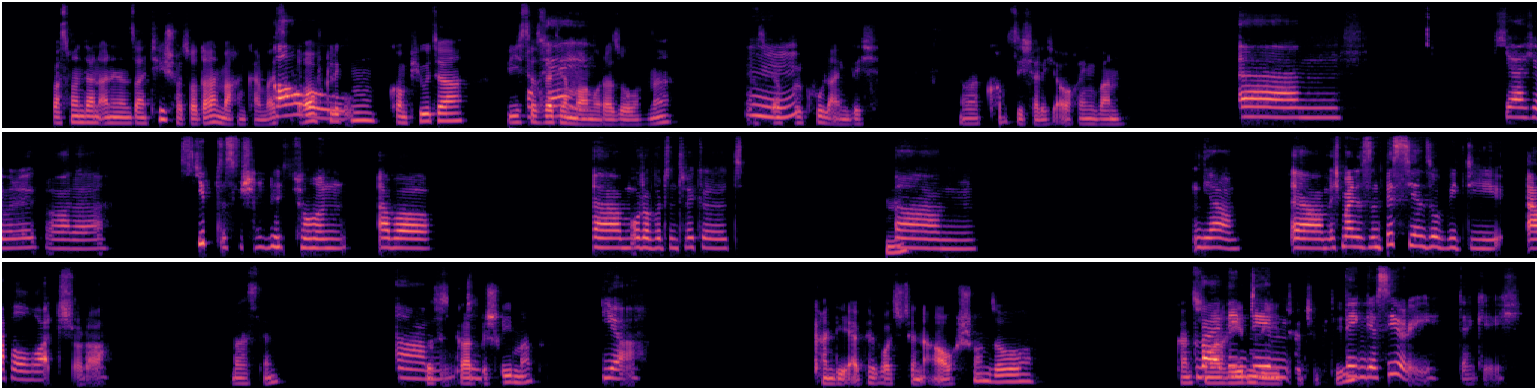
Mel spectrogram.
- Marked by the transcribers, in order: drawn out: "Ähm"
- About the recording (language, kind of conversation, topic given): German, unstructured, Welche wissenschaftliche Entdeckung hat dich glücklich gemacht?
